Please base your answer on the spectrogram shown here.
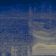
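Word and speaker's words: Diagne: And she broke it on down to me, Charles, and said that D-I makes the J sound. All right. Yeah, we had a first intro to Jara a couple of games ago.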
